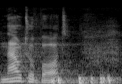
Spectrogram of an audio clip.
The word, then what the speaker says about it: Nautobot: developer, and there's another fork of Netbox called Nautobot.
